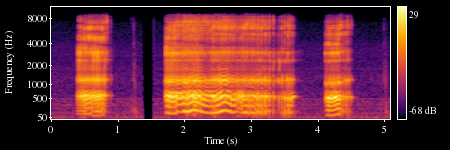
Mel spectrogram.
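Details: Deliberate loud burping measured with a decibel meter in a loudest-burp record attempt: three loud, drawn-out voiced belches, the middle one about two seconds, in a quiet room.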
